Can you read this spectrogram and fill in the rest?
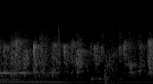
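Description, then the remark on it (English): An audience claps for the cooks who made the day's lunch, a dense, steady patter of many hands that holds evenly throughout the short stretch without a clear peak or fade, with a low steady hum underneath and no talking. “I want us to clap for our cooks today.”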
